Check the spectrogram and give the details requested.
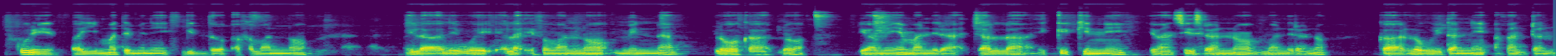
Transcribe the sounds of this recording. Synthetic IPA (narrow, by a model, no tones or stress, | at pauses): kʊɾifɐjːɪmːɐt̪ɛmɪniɡɪd̪ːɔʔɐfɐmɐnːɔ | ʔɪlaːliwɔjɐlɐ̰ʔɪfɐmɐnːɔmɪnːɐ | loːkaːlːɔ | jɐmimɐnːɪɾɐt͡ʃʼɐlːaɪkːikːɪnːiɪwɐnsiːsɪɾɐnːɔmɐnːɪɾɐnɔ | kaːʔːɔʊjt̪ɐnːiɐfɐnt̪ɐnː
